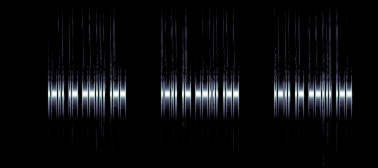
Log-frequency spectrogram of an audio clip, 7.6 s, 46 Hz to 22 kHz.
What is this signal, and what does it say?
Morse code, heard as a keyed tone, about 36 wpm, 700 Hz. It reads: LA7W LA7W LA7W
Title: DXCC-100 Call Signs - 4 Characters - Repeated 3x - 35wpm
